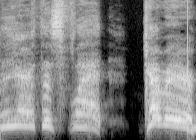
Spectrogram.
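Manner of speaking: very high-pitched mock yelling. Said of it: "He's yelling at the kids".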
